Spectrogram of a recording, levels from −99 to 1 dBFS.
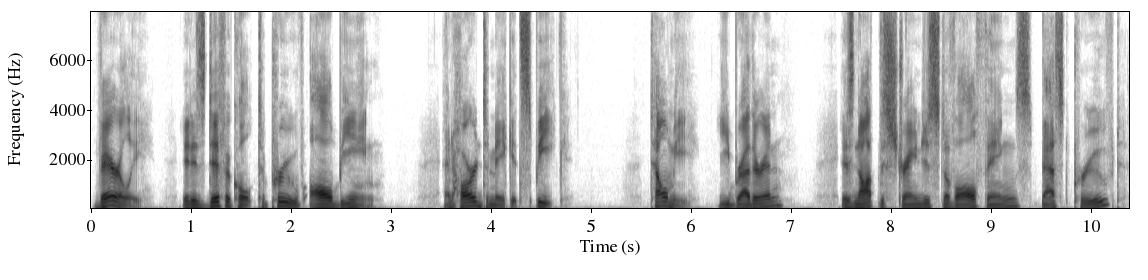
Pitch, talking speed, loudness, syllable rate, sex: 115 Hz, 155 wpm, -20 LUFS, 4.4 syllables/s, male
